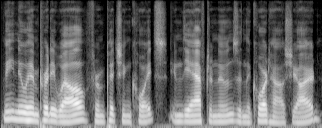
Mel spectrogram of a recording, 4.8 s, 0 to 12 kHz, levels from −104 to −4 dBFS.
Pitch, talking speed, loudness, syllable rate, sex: 125 Hz, 200 wpm, -19 LUFS, 4.5 syllables/s, male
